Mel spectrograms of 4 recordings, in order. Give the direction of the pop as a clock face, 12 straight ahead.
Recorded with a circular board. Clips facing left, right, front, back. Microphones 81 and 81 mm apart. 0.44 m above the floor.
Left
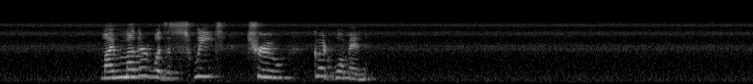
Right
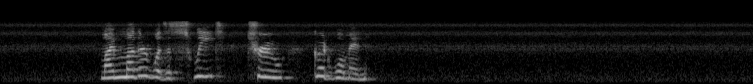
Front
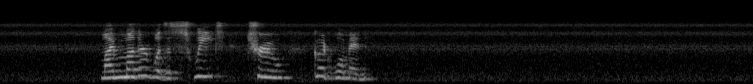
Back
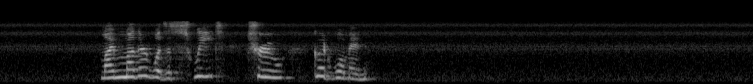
No pop in this recording.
